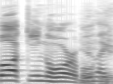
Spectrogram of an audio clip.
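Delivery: said with Italian flavour, Italian-sounding accent with flair. Saying the pasta in Italy was horrible, Italian-sounding accent. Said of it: "You said that very Italian".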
